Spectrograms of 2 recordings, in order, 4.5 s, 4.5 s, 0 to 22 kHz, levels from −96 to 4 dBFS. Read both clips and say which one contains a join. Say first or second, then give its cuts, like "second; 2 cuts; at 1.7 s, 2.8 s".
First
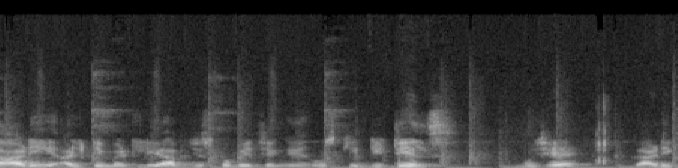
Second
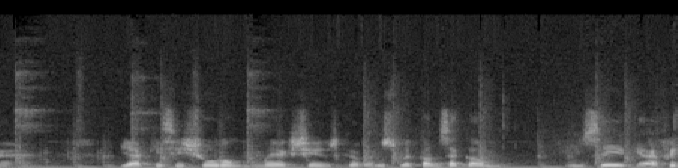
second; 1 cut; at 2.5 s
